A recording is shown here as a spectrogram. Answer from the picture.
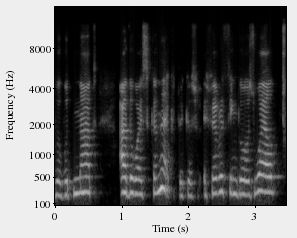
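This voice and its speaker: With a Russian accent, a woman speaks at a high pitch. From Soviet Union. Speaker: webinar speaker on spiritual development. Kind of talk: webinar talk. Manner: hesitant with many fillers.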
